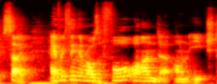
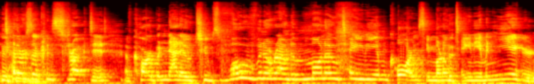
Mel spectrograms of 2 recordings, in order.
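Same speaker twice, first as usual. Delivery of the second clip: put-on West Country accent; 9 semitones higher, 5 dB louder than usual. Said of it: "I still have to do some West Country accent".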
